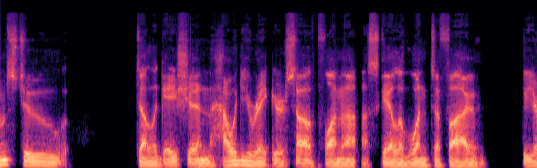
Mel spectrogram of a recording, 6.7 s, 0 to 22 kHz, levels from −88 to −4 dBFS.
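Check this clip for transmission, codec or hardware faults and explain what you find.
One fault is present: repeated stalls (stutter). Between 3.35 and 4.55 s, late packets emptied the jitter buffer ten times. Each gap was filled by extending the preceding sound, up to 98 ms, about 21% of the span. The speech drags and stutters, but nothing is lost.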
